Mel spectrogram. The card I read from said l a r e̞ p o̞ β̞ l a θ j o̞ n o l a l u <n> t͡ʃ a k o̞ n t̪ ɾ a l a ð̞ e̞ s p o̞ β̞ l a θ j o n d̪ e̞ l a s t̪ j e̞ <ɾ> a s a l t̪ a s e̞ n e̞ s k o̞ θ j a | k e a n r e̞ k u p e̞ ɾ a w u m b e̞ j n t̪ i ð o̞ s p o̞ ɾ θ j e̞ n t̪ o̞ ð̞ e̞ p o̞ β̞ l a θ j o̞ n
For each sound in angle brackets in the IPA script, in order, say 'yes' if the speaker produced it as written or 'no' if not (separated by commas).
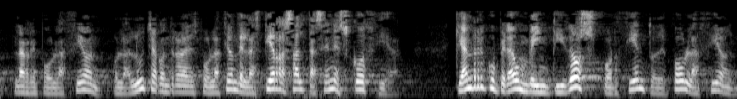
no, no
